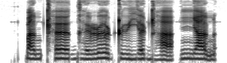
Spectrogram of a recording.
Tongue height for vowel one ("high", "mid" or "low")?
low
